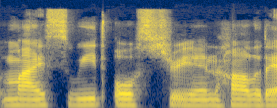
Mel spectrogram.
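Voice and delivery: partly convincing put-on British accent. Naming the title of a project the other speaker was booked on: put-on british accent. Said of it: "I know that was a British accent".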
